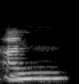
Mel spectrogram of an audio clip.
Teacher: मीम में और नून में फितरी गुन्ना होता है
